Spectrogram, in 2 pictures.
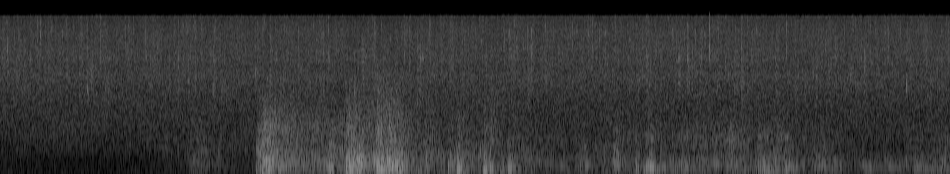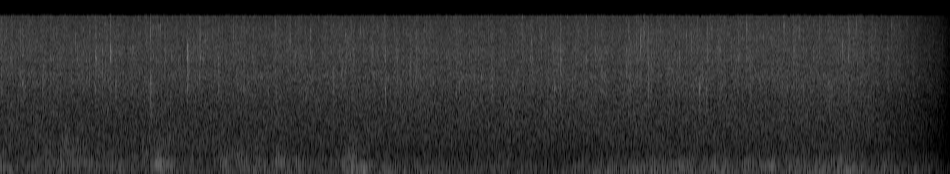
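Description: Thunderstorm: steady rain, then a sudden loud thunderclap about two and a half seconds in that rolls on and slowly dies away into the rain.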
